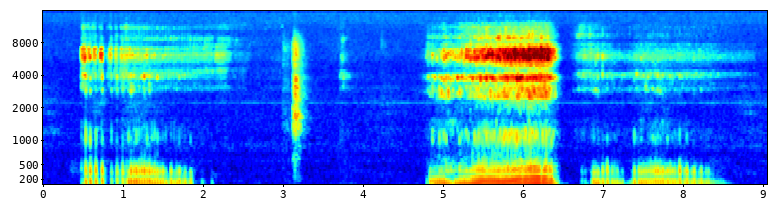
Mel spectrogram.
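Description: Loud, rough snores with a rattling low flutter, three long snoring breaths over about nine seconds with a brief snort between.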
